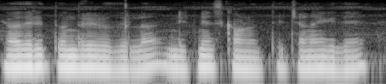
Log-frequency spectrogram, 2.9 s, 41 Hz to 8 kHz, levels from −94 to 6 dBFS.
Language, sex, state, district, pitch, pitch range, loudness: Kannada, male, Karnataka, Koppal, 115 Hz, 110-120 Hz, -16 LUFS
